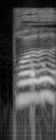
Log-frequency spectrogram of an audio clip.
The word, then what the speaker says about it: brødet: Brødet er bag ham. Okay, the bread is spelled with ø. Brødet. And the weakened D colors the vowel, the bread.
